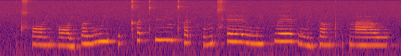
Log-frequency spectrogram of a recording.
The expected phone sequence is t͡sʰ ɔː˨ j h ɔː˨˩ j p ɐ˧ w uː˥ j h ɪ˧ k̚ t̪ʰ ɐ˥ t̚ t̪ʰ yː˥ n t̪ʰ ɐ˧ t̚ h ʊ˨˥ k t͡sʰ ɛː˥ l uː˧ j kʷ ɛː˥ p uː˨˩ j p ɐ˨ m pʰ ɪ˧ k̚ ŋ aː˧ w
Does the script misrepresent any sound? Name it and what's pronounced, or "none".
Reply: k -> ŋ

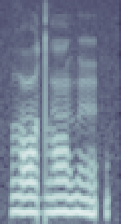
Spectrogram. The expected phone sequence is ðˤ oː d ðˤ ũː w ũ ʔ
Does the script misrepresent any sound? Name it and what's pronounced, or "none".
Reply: none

